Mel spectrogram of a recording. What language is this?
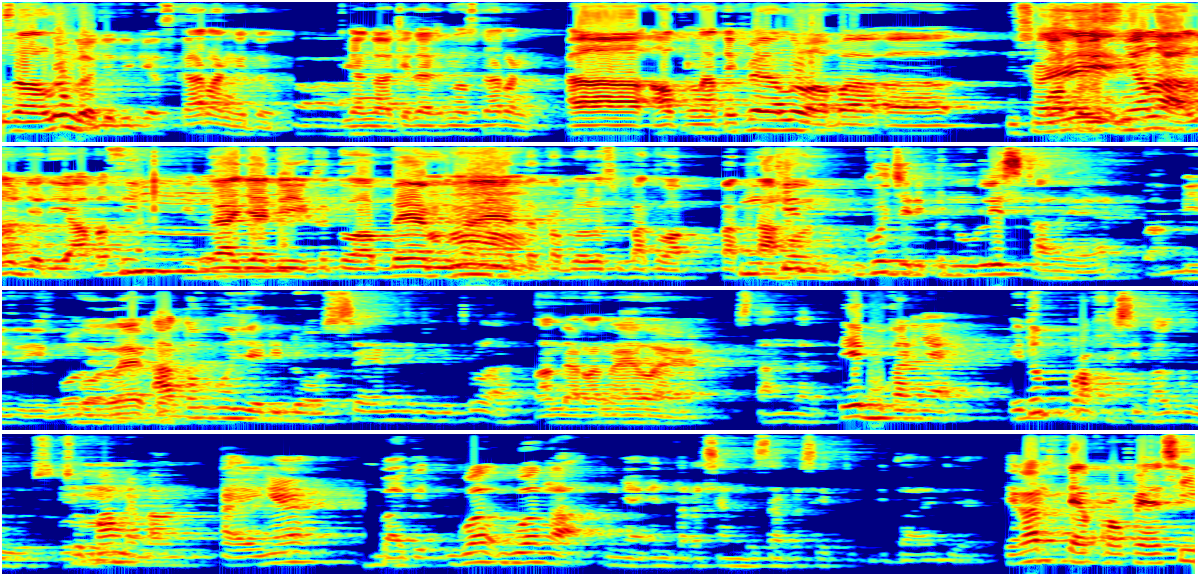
Indonesian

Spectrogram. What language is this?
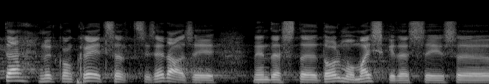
Estonian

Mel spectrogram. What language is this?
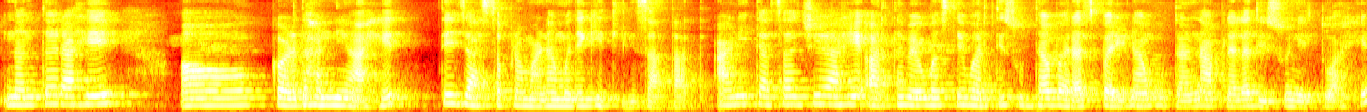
Marathi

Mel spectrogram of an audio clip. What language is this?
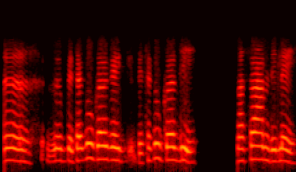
Manipuri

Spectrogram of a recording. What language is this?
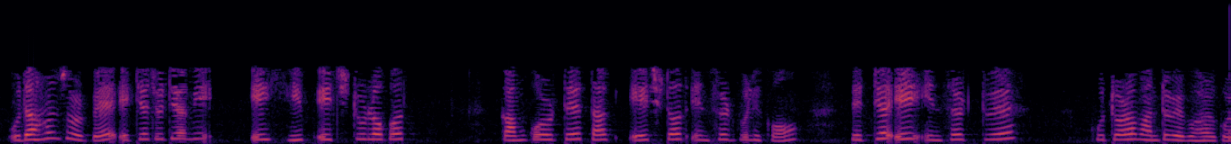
Assamese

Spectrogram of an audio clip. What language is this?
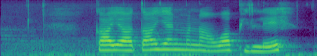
Javanese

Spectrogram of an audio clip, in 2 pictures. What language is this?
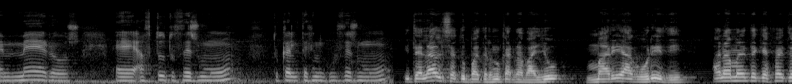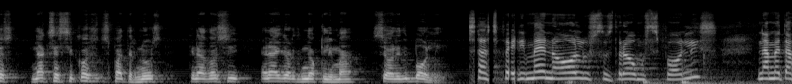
Greek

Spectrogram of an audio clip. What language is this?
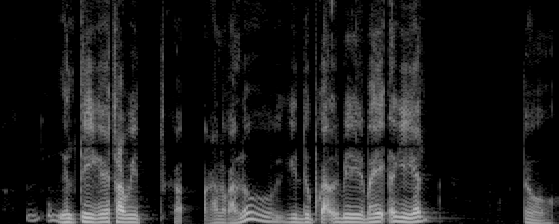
Musi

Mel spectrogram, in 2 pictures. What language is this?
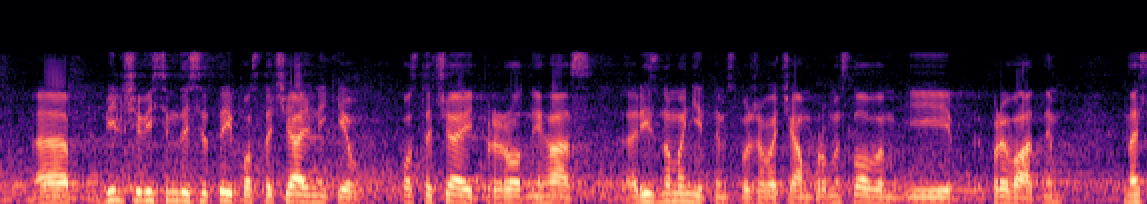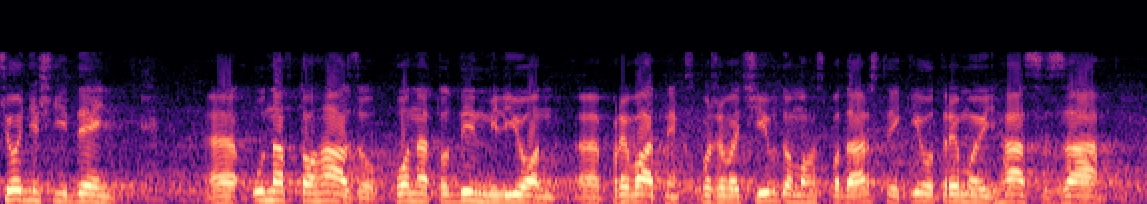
Ukrainian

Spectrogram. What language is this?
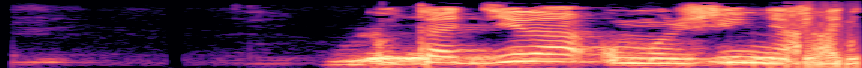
Kinyarwanda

